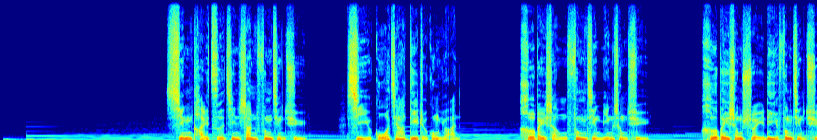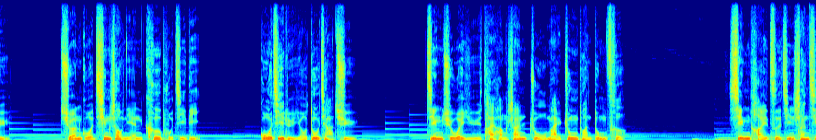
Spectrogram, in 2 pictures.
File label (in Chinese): 男 旅游专题, 国语男声配音; 五杰山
